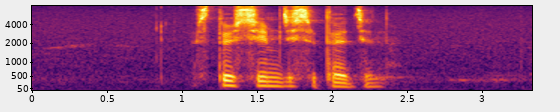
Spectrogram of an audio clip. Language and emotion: Russian, neutral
